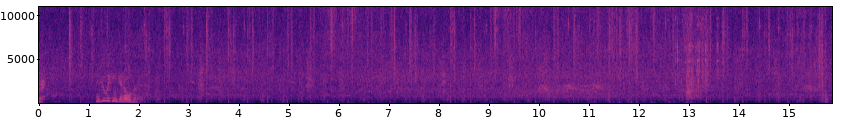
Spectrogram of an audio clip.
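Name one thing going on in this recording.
Footsteps pad over grass and pavement.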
